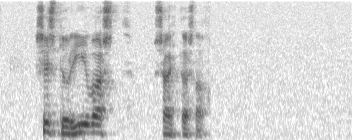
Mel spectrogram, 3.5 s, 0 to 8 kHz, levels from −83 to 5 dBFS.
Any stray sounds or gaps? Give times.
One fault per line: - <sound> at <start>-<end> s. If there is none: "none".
none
